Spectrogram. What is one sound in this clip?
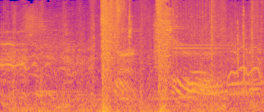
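Swords clash and ring in a fight.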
